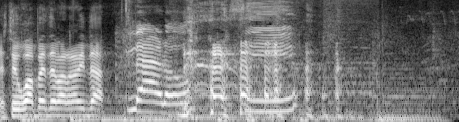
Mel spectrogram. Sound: laughs

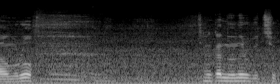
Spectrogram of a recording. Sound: deep breath

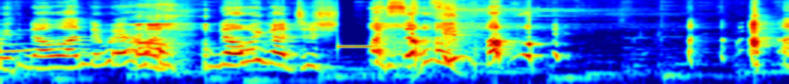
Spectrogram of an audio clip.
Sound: beep; women laughing

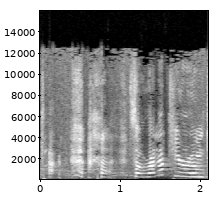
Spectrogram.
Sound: laughing

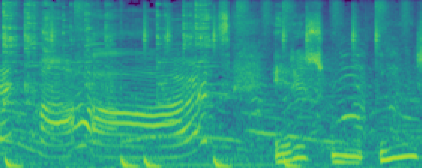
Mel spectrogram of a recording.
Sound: glasses clinking

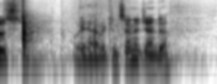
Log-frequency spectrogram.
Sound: gavel bangs

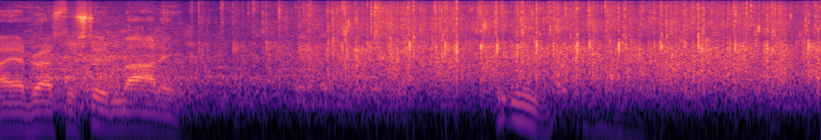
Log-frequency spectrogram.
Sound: crowd applauding

